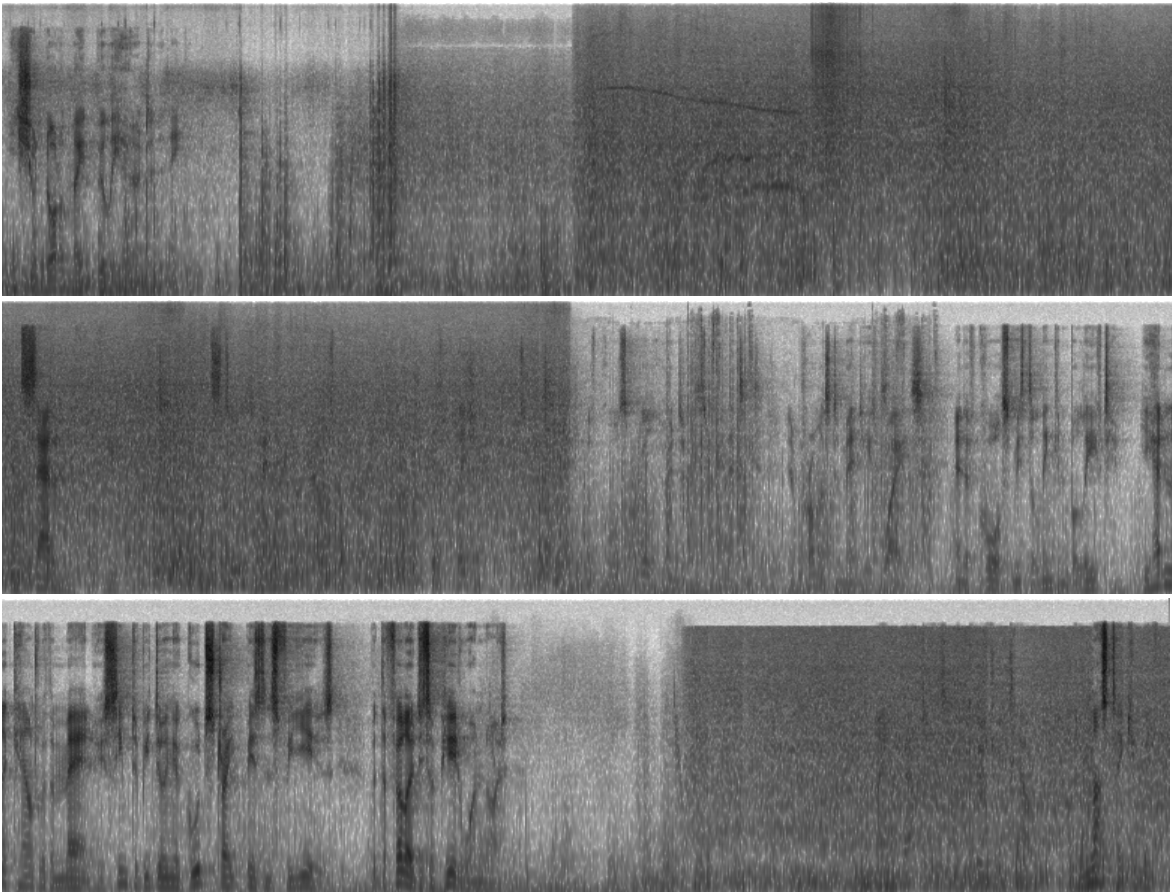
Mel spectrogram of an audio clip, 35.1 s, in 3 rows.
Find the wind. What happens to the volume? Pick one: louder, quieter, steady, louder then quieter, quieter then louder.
quieter then louder.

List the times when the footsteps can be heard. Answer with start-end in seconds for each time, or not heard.
not heard.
